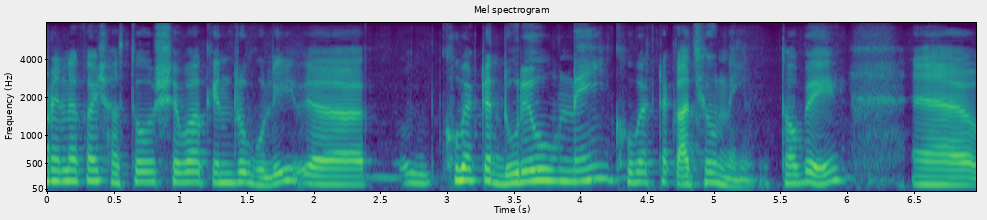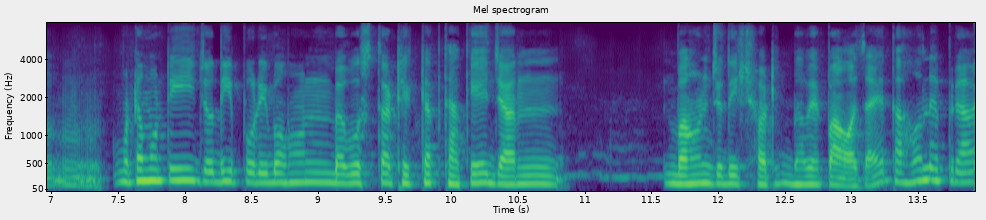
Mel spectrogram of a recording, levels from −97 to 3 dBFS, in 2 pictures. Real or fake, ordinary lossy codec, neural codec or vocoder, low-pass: fake; none; codec, 16 kHz, 4 kbps, X-Codec, HuBERT features, trained on balanced general audio; none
